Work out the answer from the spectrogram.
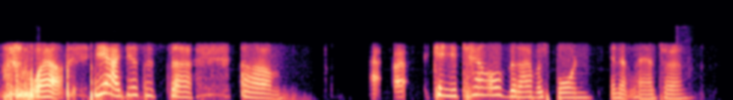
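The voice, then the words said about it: Slight Georgia Southern accent. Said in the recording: “Do I have a little bit of an accent? ... Sweet Georgia accent. ... Just a touch.”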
